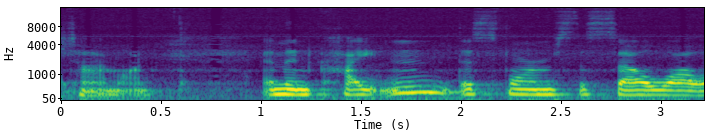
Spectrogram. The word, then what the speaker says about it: chitin: step on it so notice i'm saying chitin okay it's kind of like kite with an n on it if you were going to go fly a kite right that's the pronunciation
